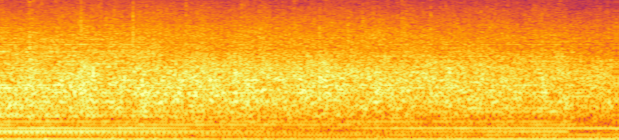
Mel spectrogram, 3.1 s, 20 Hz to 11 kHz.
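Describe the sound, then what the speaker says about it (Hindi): An audience claps steadily throughout a Hindu religious discourse on the Sundarkand, a dense, continuous wash of applause with a low hum underneath and no clear talk over it. "जब 50 जोजन के नाम पर ताली बजा"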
